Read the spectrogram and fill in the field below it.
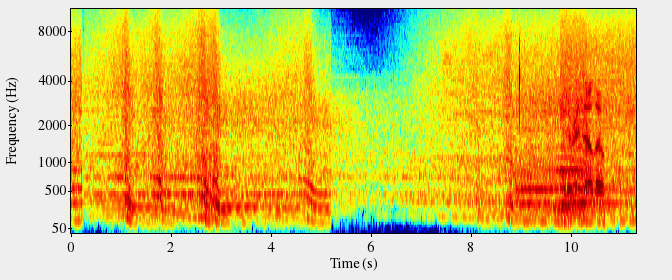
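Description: Race car engines on an oval track roar past in loud waves, pitches sliding down as cars pass, with layered harmonic whine from several engines at once.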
